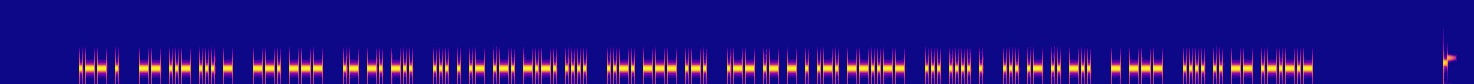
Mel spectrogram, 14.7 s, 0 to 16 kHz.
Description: Morse code, heard as a keyed tone, about 40 wpm, 700 Hz. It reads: WE MUST GO AND SEARCH FOR WATER, SHE SAID TO HIM.
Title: Sentences from Top 800 Words 40wpm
